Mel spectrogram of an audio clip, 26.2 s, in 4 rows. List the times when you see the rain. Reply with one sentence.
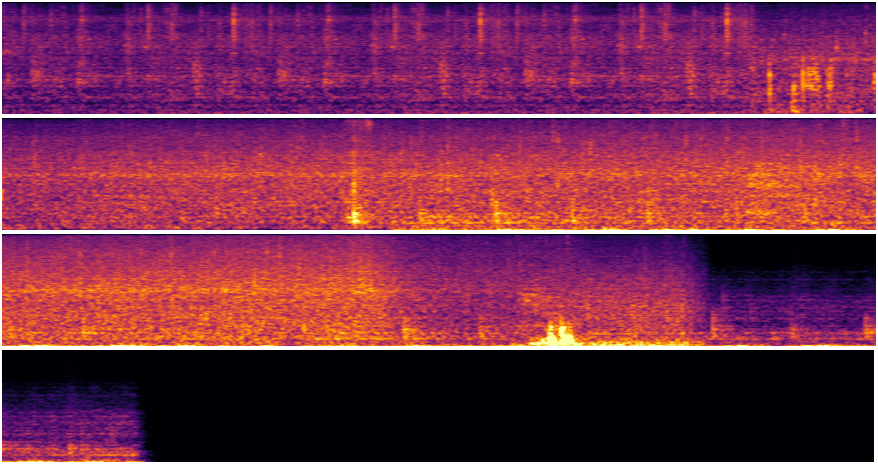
You can hear the rain from 0.0 to 18.4 s.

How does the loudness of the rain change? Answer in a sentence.
The loudness of the rain goes up.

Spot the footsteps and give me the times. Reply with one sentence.
You can hear the footsteps from 9.1 to 20.7 s.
